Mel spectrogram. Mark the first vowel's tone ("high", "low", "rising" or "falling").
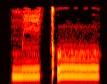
high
